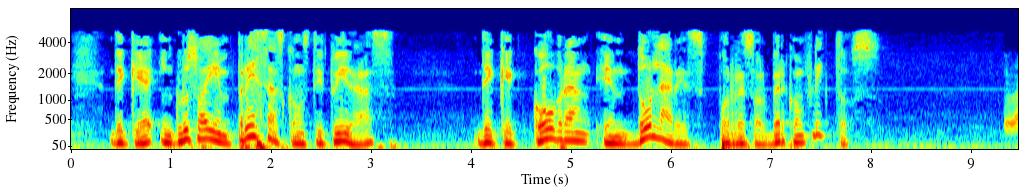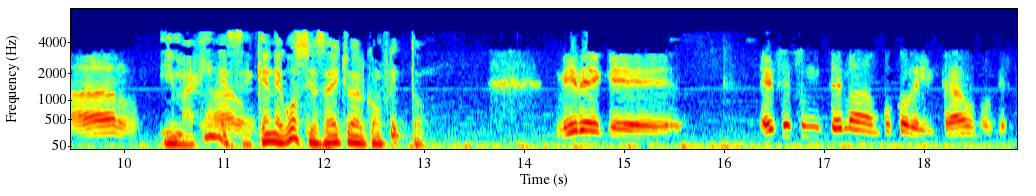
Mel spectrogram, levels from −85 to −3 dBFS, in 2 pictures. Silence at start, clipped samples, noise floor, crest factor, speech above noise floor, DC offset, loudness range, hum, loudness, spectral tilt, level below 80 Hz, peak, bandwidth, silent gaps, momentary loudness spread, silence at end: 0 s; under 0.1%; -45 dBFS; 16 dB; 28 dB; under 0.1%; 5 LU; none; -18 LUFS; -12 dB/octave; -26 dBFS; -2 dBFS; 5.4 kHz; none; 14 LU; 0.1 s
